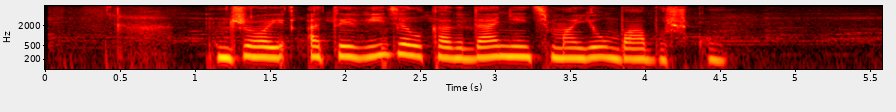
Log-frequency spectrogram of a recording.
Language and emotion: Russian, neutral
